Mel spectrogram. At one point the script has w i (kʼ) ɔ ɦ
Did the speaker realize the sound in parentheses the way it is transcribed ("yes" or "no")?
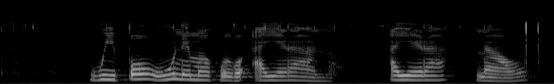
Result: no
